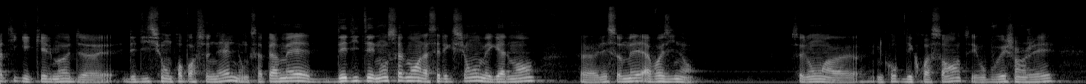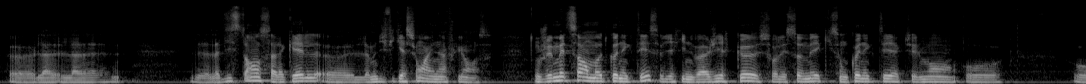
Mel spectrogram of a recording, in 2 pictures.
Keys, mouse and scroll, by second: 14.0 click, 19.5 shift+middle click, 19.9-21.0 scroll up 2, 21.0 scroll down 1.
